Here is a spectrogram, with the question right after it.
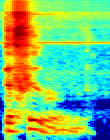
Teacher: So this U is a schwa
